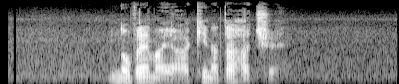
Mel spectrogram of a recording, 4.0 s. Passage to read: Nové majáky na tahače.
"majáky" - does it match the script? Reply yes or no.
yes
